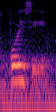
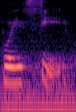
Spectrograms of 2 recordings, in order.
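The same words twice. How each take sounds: First: The middle consonant is a buzzing z sound. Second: The middle consonant is a hissing s sound. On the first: The speaker is not from the local area. "the correct way to say it while looking at the word" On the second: This is how local people say it. "like with a C, like the letter"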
